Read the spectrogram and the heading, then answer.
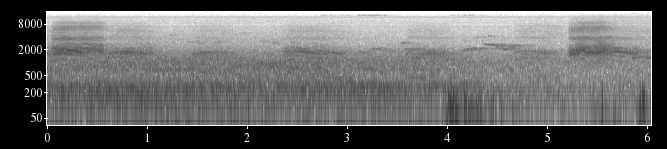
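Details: Crow recorded in May 2022, one loud rasping caw at the start and another near the end, with fainter distant caws between them over low rumbling background noise.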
